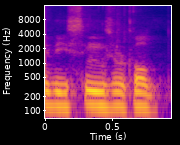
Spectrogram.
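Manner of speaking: ordinary talk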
